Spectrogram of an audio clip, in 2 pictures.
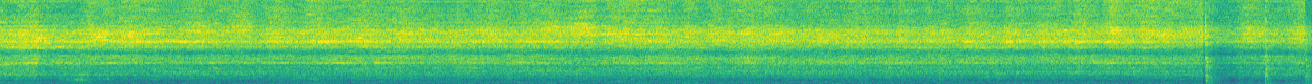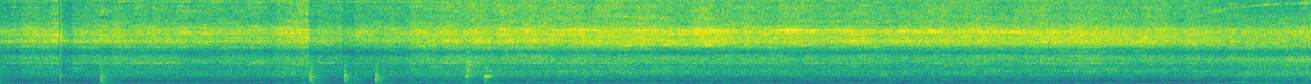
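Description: Steady loud hiss with a low hum underneath, and a few light knocks about halfway through.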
